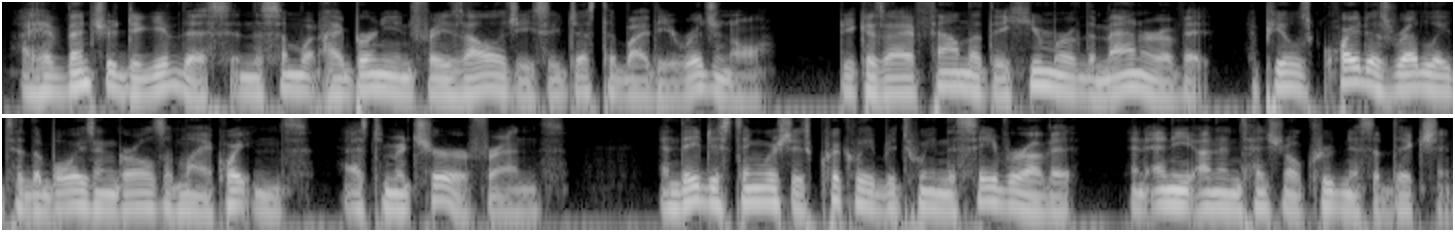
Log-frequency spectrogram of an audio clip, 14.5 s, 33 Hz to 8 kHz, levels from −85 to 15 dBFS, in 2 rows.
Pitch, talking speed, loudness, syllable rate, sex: 100 Hz, 245 wpm, -18 LUFS, 7.7 syllables/s, male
